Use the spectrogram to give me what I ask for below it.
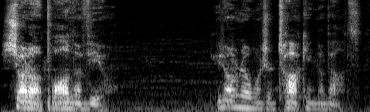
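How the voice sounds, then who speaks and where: A man voicing a gruff, scornful orc bully with a gravelly, barking delivery in a tabletop game. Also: mid-range voice, fairly even intonation, normal speed, a little mellow, soft background music. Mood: scornful, angry. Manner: contemptuous, barking.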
